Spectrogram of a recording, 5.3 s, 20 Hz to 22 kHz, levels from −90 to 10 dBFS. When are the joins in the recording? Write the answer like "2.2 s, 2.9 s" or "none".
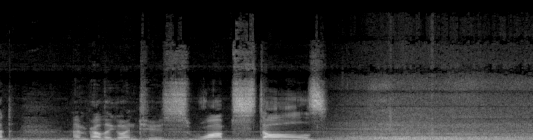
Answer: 3.5 s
